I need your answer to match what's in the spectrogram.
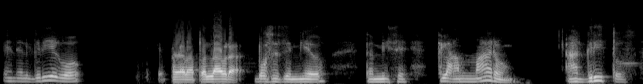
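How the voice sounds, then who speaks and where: A man with a Peruvian Spanish accent preaching a sermon in a conversational way, asking his listeners questions and often pausing with fillers. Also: mid-range voice, highs cut off. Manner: conversational, asks the audience questions, frequent fillers.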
